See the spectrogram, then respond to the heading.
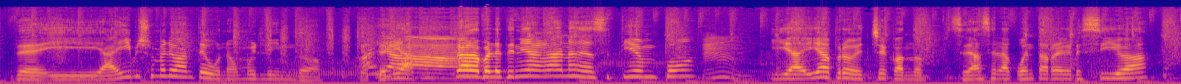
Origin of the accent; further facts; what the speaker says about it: Tacuarembó, Uruguay; Yo soy de Tacuarembó, del norte de Uruguay, cerca de Brasil.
